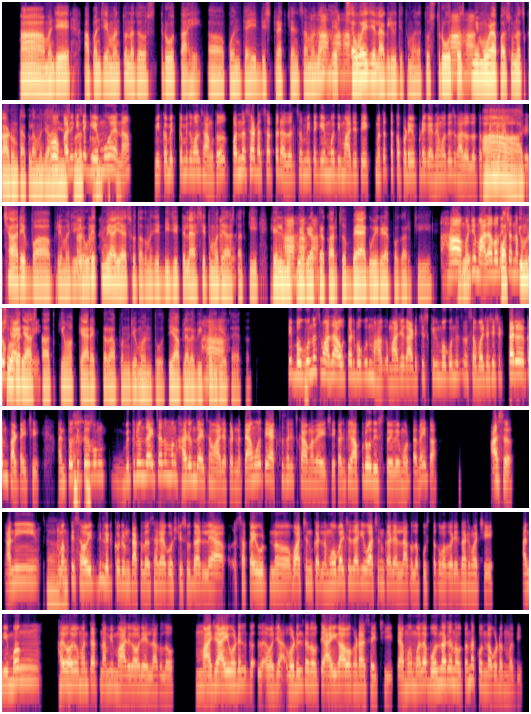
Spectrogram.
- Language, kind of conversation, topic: Marathi, podcast, कुठल्या सवयी बदलल्यामुळे तुमचं आयुष्य सुधारलं, सांगाल का?
- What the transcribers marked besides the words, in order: in English: "डिस्ट्रॅक्शनचा"; in English: "प्रीमियम एक्सेसरीज"; surprised: "हां. अच्छा, अरे बापरे!"; chuckle; chuckle; in English: "असेटमध्ये"; tapping; in English: "कॉस्ट्यूम्स"; in English: "कॅरेक्टर"; other background noise; chuckle; unintelligible speech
